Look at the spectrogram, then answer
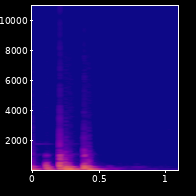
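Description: Three quick knocks on wood, close and crisp, in a brief even rhythm with nothing else around them.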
